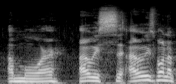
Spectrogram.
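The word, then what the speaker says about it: Amur: Skullwolf, I have it on PlayStation playing Amir. Amor. I always want to pronounce it Amir for some reason, but I know it's Amor.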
